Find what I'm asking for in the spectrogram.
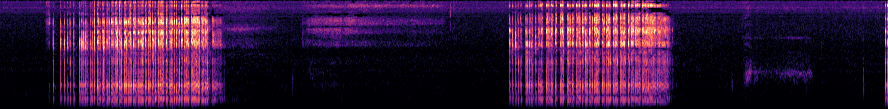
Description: Bulldog snoring LOUDLY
